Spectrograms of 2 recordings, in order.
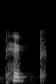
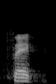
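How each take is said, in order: First: An extra released t sound ends the word. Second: The final t is dropped, not released. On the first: The speaker calls it wrong. "필요 없는 트트트 소리를 끝에 꼭 붙입니다" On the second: The speaker calls it right. "생략하면 됩니다"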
